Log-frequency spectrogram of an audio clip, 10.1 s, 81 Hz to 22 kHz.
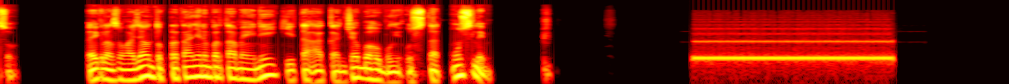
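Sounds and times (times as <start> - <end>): telephone ringback tone: 6.9 - 9.3.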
